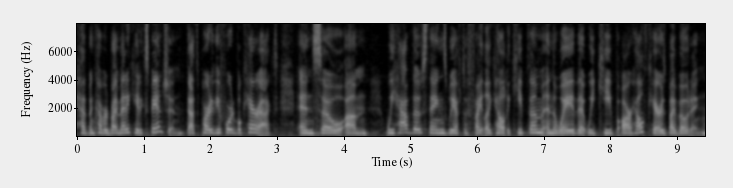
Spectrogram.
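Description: Talking at a very fast pace in an American accent, a woman with a fairly high pitch keeps a monotone, flat intonation in a dry, close sound with no echo. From Western Pennsylvania (New Castle). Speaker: nonprofit co-founder, political organizer. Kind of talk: interview.

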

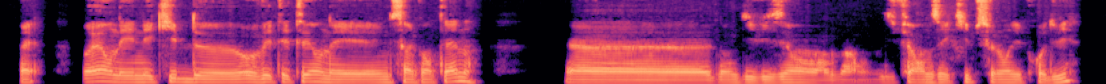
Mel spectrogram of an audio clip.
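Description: With a dark, mellow tone, a man speaks fairly slowly in a fairly low voice, keeping his intonation fairly even and his loudness very even. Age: 40s. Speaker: cycling product designer. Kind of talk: casual interview.

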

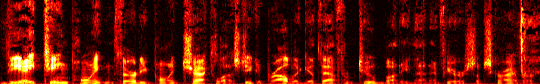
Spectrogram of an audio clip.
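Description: At a fairly quick pace, a man speaks in a very deep, low voice with vocal fry, very wide pitch swings and hardly any pauses. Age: old. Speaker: video marketer, co-host. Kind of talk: casual chat.

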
